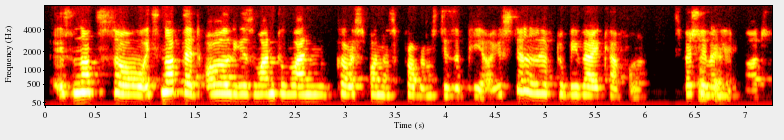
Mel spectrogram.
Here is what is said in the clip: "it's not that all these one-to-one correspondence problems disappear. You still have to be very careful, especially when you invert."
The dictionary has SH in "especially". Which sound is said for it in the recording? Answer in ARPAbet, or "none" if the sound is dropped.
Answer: SH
